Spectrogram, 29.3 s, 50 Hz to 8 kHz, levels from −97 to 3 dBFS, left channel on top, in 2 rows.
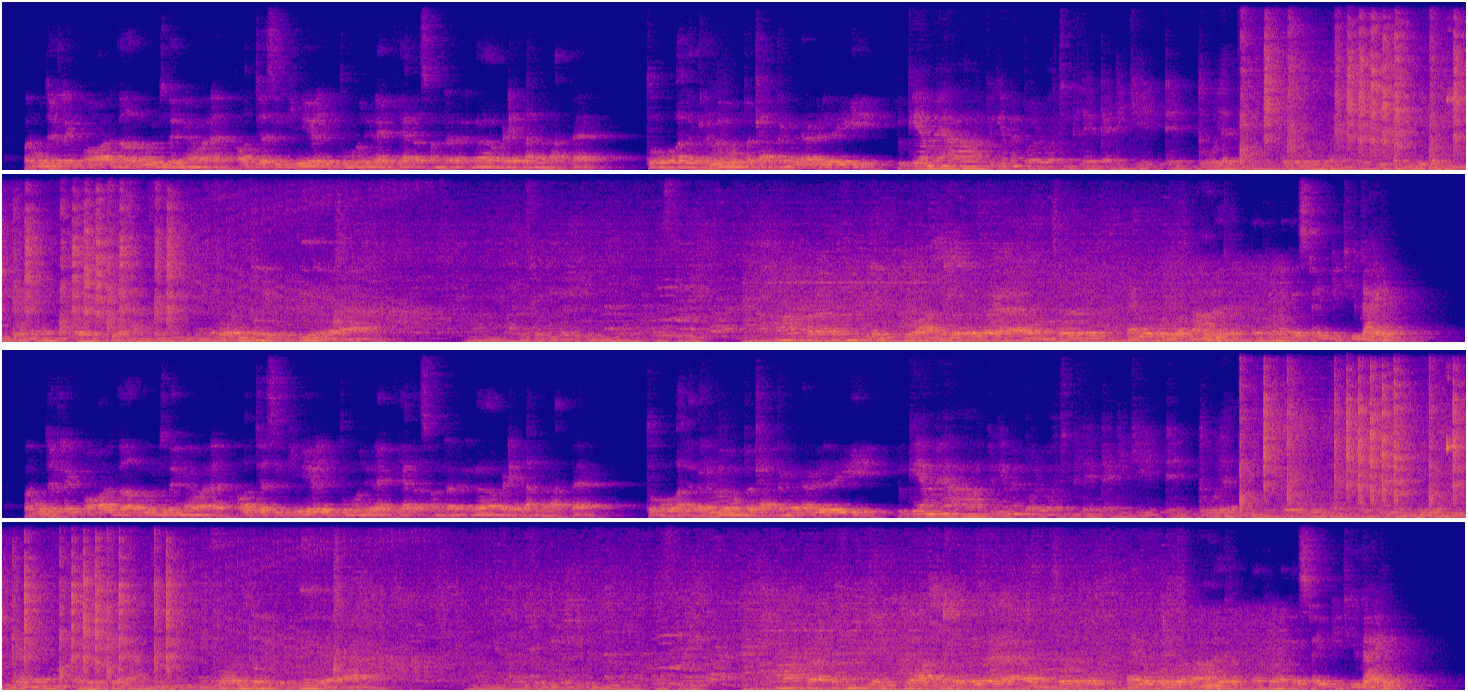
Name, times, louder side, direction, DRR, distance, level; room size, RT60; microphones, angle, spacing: voice 1, 0.2-5.9 6.4-8.7 16.6-18.5 22.2-28.5, right 1 dB, ahead, -5 dB, 0.4 m, -34 dB
voice 2, 7.0-7.3 9.1-17.6 19.2-21.6 26.5-26.8 28.1-28.5, equal, 75° left, -4 dB, 0.9 m, -38 dB
sound 1, 12.4-19.0, right 2 dB, 85° right, 0.7 m, -37 dB
sound 2, 12.7-26.5, right 3 dB, 65° right, 0.3 m, -45 dB
sound 3, 22.0-27.5, equal, 25° right, 0.9 m, -37 dB
2.7 x 2.1 x 3.5 m, 0.99 s
head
